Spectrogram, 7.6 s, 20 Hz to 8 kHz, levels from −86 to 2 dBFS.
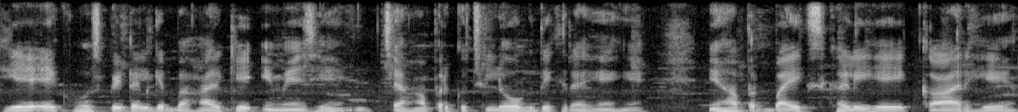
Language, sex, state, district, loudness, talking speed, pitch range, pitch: Hindi, male, Madhya Pradesh, Dhar, -17 LUFS, 180 wpm, 100-120 Hz, 105 Hz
